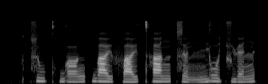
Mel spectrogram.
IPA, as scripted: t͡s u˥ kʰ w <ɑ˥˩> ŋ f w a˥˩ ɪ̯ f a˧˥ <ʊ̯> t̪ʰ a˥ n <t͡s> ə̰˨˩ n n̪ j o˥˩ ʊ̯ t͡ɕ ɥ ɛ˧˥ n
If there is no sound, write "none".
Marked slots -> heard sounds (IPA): ɑ˧˥, ɪ̯, t͡s

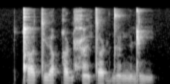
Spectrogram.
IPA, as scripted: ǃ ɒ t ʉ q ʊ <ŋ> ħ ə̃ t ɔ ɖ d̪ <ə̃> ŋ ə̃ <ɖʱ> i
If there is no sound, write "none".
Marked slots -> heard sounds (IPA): ɳ, œ̃, ɖ

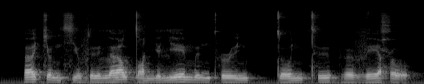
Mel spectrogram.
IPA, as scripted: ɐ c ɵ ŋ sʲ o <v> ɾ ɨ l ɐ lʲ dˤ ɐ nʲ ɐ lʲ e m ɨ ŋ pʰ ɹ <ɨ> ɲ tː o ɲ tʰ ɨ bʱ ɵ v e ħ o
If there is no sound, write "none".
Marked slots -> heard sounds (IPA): v, ɨ

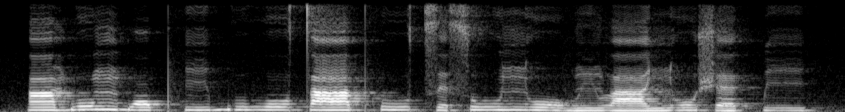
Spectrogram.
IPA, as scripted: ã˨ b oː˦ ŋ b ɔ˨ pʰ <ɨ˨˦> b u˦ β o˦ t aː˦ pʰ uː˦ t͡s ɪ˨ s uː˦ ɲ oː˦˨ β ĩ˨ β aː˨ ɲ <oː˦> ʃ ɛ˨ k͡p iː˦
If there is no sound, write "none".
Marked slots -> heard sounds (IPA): i˨˦, oː˦

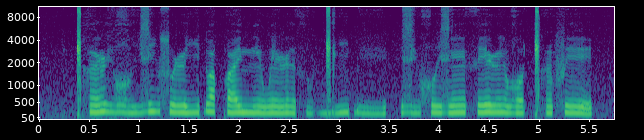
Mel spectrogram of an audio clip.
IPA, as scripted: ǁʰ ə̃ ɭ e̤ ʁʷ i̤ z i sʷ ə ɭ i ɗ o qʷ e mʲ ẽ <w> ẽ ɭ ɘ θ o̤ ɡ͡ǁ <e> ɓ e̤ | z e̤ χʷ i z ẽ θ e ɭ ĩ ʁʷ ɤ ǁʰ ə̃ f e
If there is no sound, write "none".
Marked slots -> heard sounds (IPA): w, i

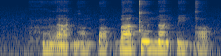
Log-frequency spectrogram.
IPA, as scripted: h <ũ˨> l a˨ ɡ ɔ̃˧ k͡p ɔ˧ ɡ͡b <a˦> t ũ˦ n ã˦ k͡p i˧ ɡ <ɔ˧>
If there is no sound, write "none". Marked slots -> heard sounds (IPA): ũ˨, a˦, ɔ˧

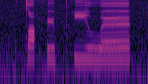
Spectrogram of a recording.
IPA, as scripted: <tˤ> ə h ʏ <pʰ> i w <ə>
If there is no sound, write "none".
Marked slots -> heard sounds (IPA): tˤ, pʰ, ə

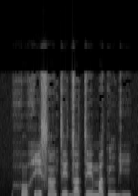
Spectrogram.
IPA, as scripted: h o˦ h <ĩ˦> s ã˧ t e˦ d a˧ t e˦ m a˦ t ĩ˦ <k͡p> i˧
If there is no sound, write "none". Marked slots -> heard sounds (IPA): i˦, ɡ͡b

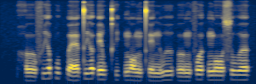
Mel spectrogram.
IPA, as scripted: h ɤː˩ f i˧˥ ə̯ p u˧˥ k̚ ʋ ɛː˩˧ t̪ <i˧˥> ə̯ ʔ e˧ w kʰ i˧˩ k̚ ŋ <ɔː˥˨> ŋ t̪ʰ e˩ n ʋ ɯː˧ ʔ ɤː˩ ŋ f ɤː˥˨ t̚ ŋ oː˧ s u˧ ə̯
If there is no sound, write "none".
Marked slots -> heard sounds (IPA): i˧˥, ɔː˧˩

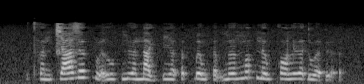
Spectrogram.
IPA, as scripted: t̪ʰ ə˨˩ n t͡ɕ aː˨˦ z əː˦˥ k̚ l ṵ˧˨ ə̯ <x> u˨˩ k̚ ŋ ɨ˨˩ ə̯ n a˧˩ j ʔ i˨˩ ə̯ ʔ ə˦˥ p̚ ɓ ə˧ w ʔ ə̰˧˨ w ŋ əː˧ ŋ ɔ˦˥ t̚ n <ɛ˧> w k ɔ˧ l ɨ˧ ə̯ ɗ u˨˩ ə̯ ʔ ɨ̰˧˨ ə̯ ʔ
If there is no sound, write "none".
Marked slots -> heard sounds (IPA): ɣ, ə˧

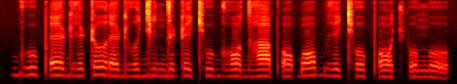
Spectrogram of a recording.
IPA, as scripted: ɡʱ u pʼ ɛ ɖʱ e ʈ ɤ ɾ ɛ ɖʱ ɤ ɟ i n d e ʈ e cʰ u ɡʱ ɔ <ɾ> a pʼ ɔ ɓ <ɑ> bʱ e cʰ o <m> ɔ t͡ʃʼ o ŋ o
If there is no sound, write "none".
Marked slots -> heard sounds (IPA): dʱ, ɔ, pʼ

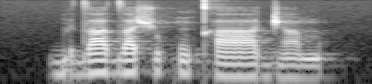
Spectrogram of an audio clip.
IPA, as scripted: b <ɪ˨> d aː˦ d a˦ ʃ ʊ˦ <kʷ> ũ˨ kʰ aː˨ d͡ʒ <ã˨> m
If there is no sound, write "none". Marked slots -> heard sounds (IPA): ɪ˨, kʷ, ã˨

